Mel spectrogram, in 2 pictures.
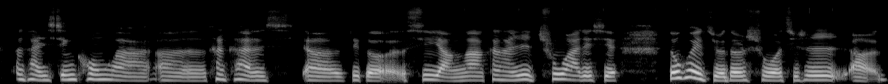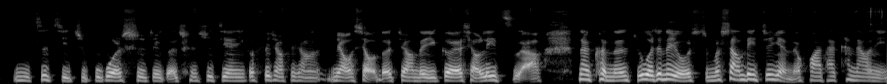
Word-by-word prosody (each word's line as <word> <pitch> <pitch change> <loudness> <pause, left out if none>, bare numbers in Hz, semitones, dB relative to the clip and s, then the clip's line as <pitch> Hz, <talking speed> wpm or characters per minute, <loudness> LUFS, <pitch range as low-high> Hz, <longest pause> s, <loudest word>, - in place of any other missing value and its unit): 看 235 -2 -1
看 215 -3 -1
星 220 +3 0
空 230 -1 -1
啊， 180 -4 -3
呃， 175 -3 -5
看 235 +5 -3
看 205 -4 -1
夕 185 - -18
呃， 180 -3 0
这 205 - -1
个 180 -2 +1
夕 225 0 -3
阳 170 -4 0
啊， 190 0 0
看 220 +4 -4
看 200 0 -2
日 225 -1 +2
出 245 +6 0
啊 210 -4 +1
这 195 - +1
些， 195 -1 0 0.5
都 290 +2 +9
会 305 -4 +6
觉 190 -4 +2
得 190 +1 +4
说， 185 -2 +1
其 185 +1 -6
实 205 -1 +1
呃， 165 -3 -1 0.2
你 185 -2 -6
自 210 +5 -2
己 170 -5 -5
只 - - -8
不 170 -3 -5
过 180 -3 +4
是 180 -1 -5
这 160 0 -4
个 - - -2
尘 175 +2 -10
世 190 - -4
间 175 -1 -2
一 - - -8
个 185 - -2
非 200 - -2
常 195 -4 -3
非 185 +2 -8
常 155 -3 -6
渺 180 -7 -1
小 320 - +1
的 290 -1 +1
这 - - -2
样 165 -2 0
的 165 - +1
一 155 0 0
个 170 0 +5
小 175 - 0
粒 195 +3 +4
子 405 - -8
啊。 - - 0 0.3
那 235 -2 +2
可 - - +3
能 185 +1 0
如 220 - +5
果 220 -2 +8
真 250 - +6
的 235 - +4
有 170 -6 +5
什 175 0 -11
么 190 +3 0
上 215 +1 +1
帝 235 -1 +4
之 230 +3 -1
眼 210 - +1
的 - - -4
话， 185 -2 -4
他 190 0 -8
看 215 0 -7
到 180 -2 -5
你 155 -4 -6
190 Hz, 270 characters per minute, -24 LUFS, 175-215 Hz, 0.5 s, 都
